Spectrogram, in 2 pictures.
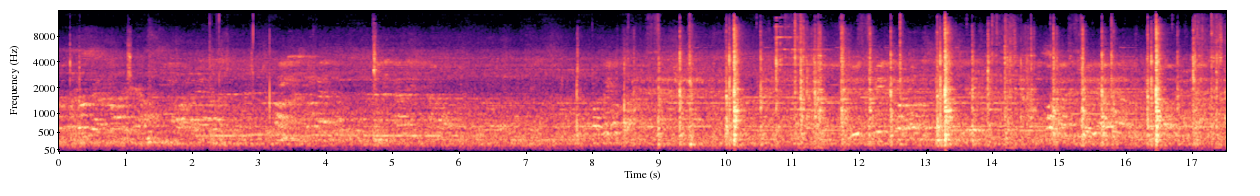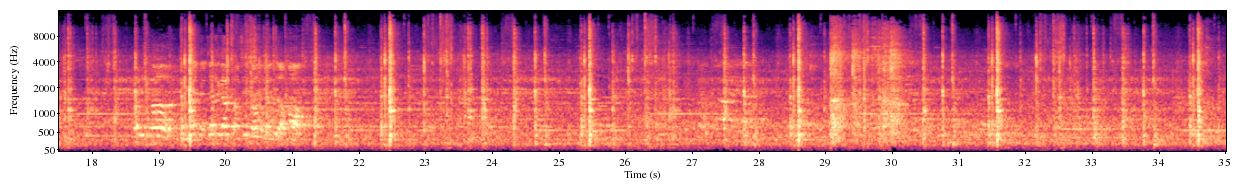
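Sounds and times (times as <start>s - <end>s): faint machine hum: 0.0s - 35.0s
banding machine clicks: 9.3s - 26.8s, 27.8s - 35.0s.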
